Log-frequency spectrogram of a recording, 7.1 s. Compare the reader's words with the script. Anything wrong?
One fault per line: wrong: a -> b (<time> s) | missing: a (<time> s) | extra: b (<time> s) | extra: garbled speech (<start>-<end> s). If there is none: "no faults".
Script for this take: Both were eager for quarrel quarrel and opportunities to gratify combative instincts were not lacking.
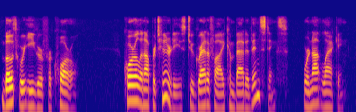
no faults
